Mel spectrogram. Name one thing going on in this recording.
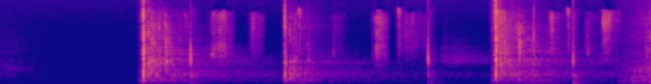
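A tennis ball is struck sharply with a racket, several times.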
